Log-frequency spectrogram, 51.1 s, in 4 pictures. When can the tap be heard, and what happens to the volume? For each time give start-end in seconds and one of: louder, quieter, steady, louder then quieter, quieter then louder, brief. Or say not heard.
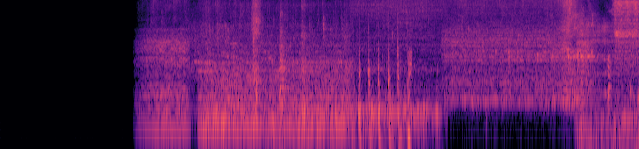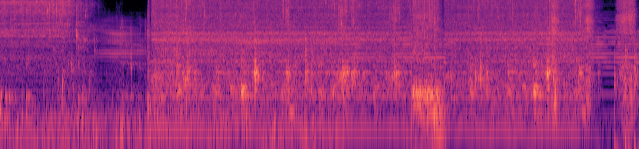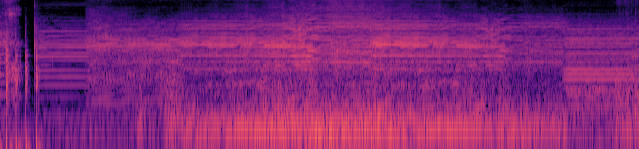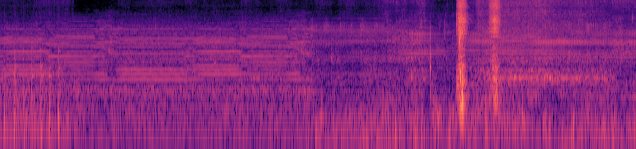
2.7-24.8 louder
37.8-51.0 louder.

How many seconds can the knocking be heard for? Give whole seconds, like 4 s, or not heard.
4 s.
